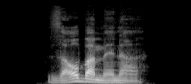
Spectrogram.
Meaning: nominative/accusative/genitive plural of Saubermann
- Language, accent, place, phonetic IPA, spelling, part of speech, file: German, Germany, Berlin, [ˈzaʊ̯bɐˌmɛnɐ], Saubermänner, noun, De-Saubermänner.ogg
